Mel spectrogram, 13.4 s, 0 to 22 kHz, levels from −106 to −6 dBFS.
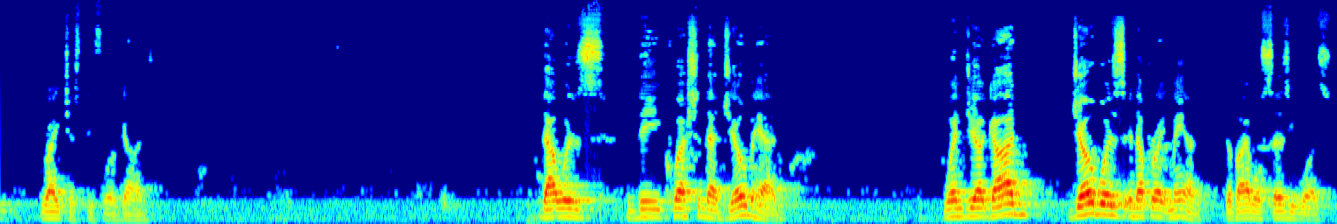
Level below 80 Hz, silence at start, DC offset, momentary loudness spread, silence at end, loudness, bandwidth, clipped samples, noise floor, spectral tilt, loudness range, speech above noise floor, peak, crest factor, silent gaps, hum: -74 dBFS; 0 s; under 0.1%; 18 LU; 0.1 s; -27 LUFS; 16 kHz; under 0.1%; -64 dBFS; -4.5 dB/octave; 14 LU; 37 dB; -8 dBFS; 22 dB; none; none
